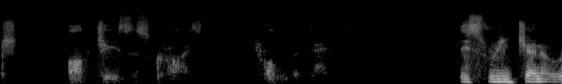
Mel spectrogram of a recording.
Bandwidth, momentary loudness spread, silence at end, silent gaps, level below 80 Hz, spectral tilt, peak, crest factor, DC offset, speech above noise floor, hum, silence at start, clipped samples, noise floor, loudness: 11.5 kHz; 22 LU; 0 s; 2.21-2.48 s, 3.61-4.08 s, 4.21-4.58 s; -68 dBFS; -5 dB/octave; -10 dBFS; 24 dB; under 0.1%; 49 dB; none; 0 s; under 0.1%; -80 dBFS; -30 LUFS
